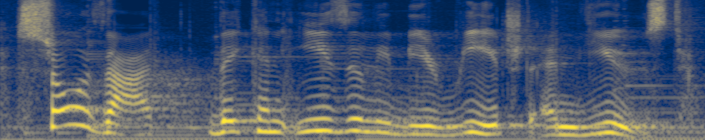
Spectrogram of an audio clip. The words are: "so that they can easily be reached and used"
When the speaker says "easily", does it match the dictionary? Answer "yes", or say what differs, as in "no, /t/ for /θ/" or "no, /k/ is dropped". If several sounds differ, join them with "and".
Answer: yes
